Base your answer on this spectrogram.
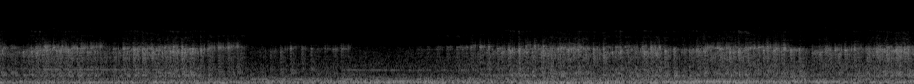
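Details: A dense chorus of frogs at Deokjin Park in Jeonju, South Korea, gives overlapping, rapid croaking trills that swell and fade in waves.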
